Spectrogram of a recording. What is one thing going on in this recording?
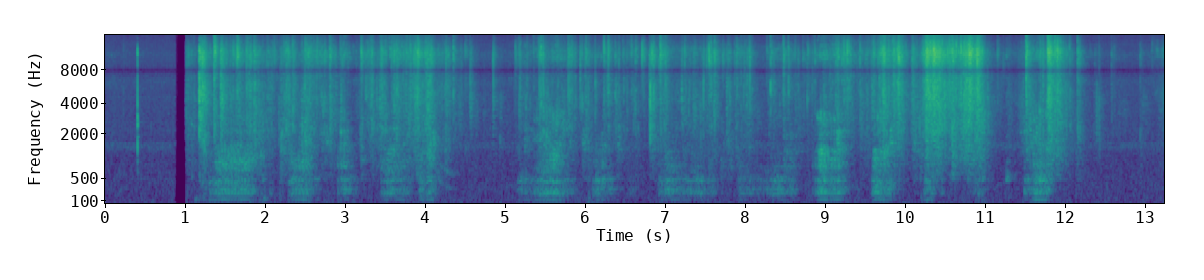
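A small dog growls playfully.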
